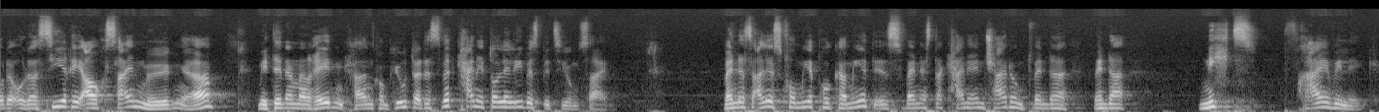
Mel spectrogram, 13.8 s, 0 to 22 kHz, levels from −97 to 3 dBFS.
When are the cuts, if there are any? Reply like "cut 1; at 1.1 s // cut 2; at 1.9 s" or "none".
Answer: cut 1; at 3.7 s // cut 2; at 7.8 s // cut 3; at 10.3 s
